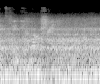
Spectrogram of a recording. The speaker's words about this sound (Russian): Мы же в поезде на путях.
